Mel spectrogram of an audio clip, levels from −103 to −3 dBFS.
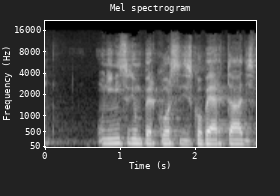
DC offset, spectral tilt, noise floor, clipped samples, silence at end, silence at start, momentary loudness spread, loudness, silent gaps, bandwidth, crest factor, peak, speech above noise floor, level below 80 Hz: under 0.1%; -4 dB/octave; -60 dBFS; under 0.1%; 0 s; 0 s; 5 LU; -22 LUFS; none; 15 kHz; 18 dB; -6 dBFS; 39 dB; -68 dBFS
